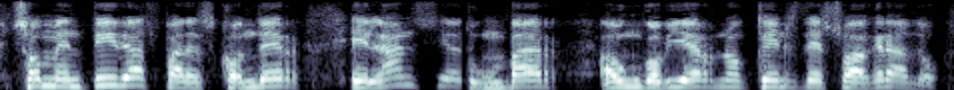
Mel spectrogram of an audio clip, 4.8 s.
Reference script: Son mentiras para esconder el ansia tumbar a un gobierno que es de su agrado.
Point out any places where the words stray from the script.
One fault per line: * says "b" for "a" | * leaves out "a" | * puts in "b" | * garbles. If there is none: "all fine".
all fine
